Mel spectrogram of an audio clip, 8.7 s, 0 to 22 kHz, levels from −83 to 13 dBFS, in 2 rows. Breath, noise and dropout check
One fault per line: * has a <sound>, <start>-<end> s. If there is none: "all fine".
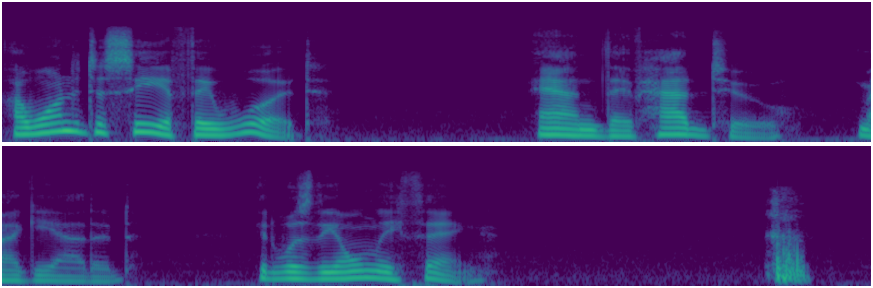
* has a cough, 8.2-8.4 s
